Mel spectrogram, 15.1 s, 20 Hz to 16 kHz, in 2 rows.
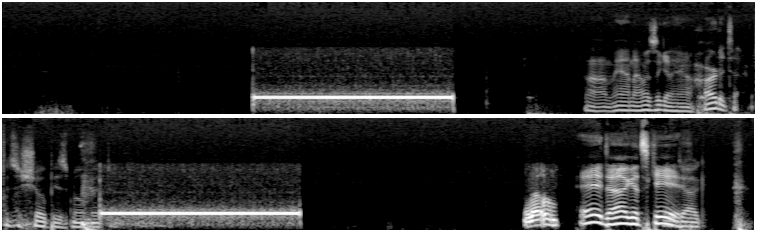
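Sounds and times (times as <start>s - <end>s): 
electronic ringback tone of an outgoing phone call: 2.5s - 4.6s, 8.5s - 10.6s
speech: 6.4s - 8.8s, 12.8s - 14.6s.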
